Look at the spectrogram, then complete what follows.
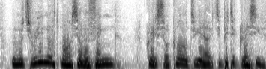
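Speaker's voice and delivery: exaggerated Brummie accent. Retell Muff's answer to Chris on the walk back to the office, in Muff's big Birmingham accent. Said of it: "in his big, you know, Birmingham accent".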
